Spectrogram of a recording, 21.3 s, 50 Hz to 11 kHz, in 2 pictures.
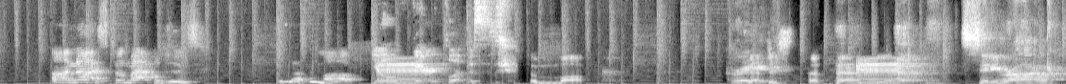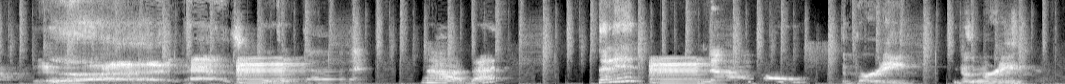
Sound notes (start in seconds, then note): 4.9 buzzer; 8.5 buzzer; 13.0 hums; 13.0 buzzer; 17.1 buzzer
